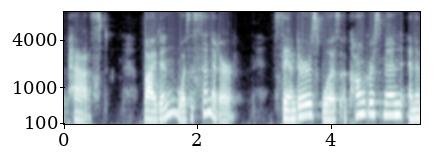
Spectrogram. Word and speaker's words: Sanders: Sanders, with a Z sound at the end, Z, Sanders. Warren.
